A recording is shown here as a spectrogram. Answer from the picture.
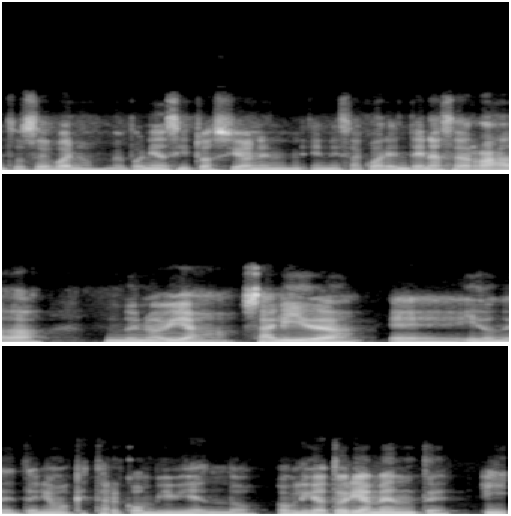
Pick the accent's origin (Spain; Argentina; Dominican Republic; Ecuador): Argentina; Salta; Es un dique que queda cerca de mi ciudad natal, que es Salta, al norte de Argentina. Es un lugar muy, muy bello, con mucha naturaleza, con un embalse de agua, donde ahí jugaba mucho de niña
